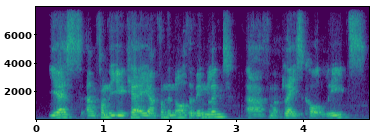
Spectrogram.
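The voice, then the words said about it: UK northern English accent. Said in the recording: “you sound like you got a UK accent”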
